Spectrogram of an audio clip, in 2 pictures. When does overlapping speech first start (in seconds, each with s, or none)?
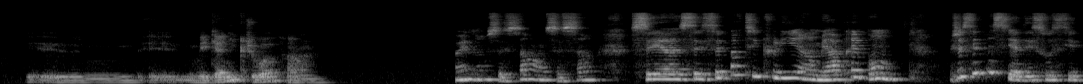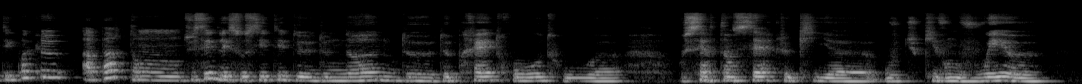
none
